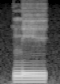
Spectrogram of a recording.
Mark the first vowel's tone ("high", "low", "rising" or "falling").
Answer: high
